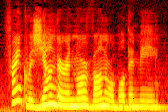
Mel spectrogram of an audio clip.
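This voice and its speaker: A woman's voice: medium pitch, fairly quick, a little mellow, close to an everyday voice. A woman playing a guilt-laden, defiant small-town woman in a radio drama, confessing with earnest, dramatic delivery. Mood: pleading confession. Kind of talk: radio drama acting, 1940s setting. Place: live amateur radio drama performance at an amphitheater.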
